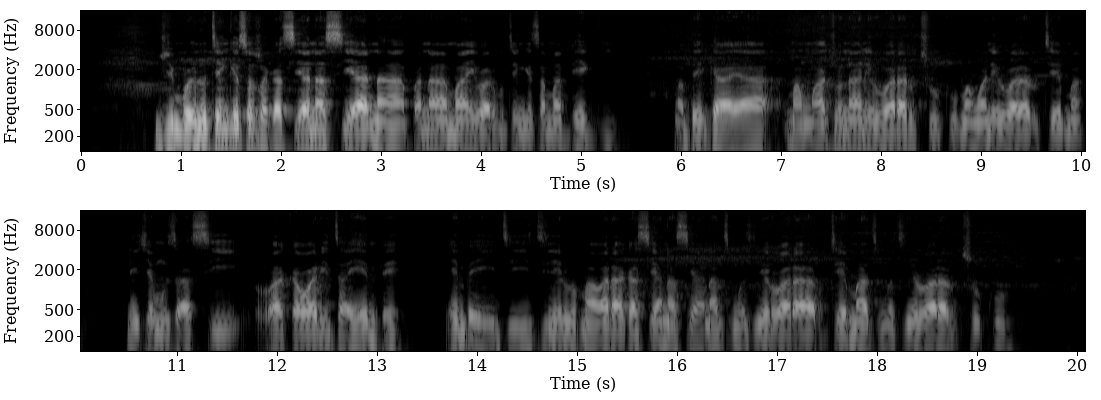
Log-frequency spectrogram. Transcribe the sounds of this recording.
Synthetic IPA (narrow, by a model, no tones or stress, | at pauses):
nʐimbo̞ino̞te̞ŋɡe̞swaʐakasijanasijanapanaːmaiʋaɾikute̞ŋɡe̞samabʱe̞ːɡʱi | mabʱe̞ɡʱajamamweat͡ʃo̞naːne̞ɾuʋaɾaɾut͡sukumamweane̞ruʋaɾarute̞ma | ne̞t͡ʃe̞muzasi | ʋa̰kawaɾid͡zaɦe̞ːmbʱe̞ | ɦe̞mbʱe̞id͡zid͡zinemaʋaɾaːkasijanasijanad͡zimwe̞d͡zine̞ruʋaɾarute̞mad͡zimwe̞d͡zine̞ruʋaɾarut͡suːku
